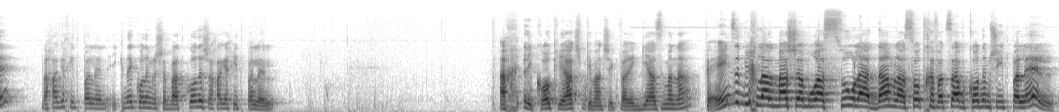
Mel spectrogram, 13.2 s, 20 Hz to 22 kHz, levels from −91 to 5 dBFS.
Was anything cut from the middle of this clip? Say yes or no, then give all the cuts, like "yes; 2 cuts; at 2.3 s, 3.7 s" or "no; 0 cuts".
yes; 3 cuts; at 6.6 s, 7.3 s, 8.8 s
